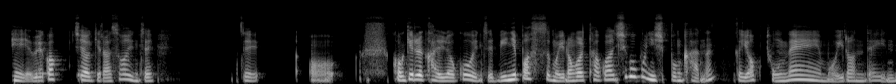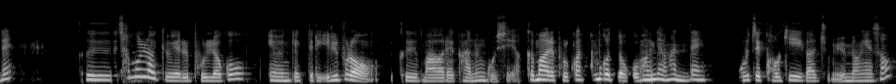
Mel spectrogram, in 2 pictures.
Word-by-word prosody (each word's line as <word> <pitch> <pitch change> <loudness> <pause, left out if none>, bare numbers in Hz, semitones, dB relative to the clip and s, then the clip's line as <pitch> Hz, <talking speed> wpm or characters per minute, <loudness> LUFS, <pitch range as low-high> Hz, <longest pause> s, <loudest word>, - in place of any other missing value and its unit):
예. 170 - +1
외곽 230 +8 -1
지역이라서 180 +3 0
인제 165 -4 -2 0.8
이제 - - -5 0.5
어 - - -4 0.6
거기를 220 +3 +6
가려고 180 +1 +2
이제 170 -3 -4
미니 190 +7 +5
버스 230 -1 -1
뭐 170 -6 +1
이런 165 +1 +2
걸 185 +1 +4
타고 205 +2 -1
한 220 - +3
15 360 +9 +2
분, 335 -7 -1
20 200 - +2
분 180 -2 -2
가는? 220 +1 -3
그러니까 225 -8 -7
옆 170 - -1
동네 195 +4 +1
뭐 - - -6
이런 160 0 -3
데인데 230 - -5 0.6
그 210 -2 +1
차물라 330 - +2
교회를 170 -6 -1
보려고 165 +10 -1 0.2
여행객들이 175 -3 -2
일부러 190 - +3 0.2
그 165 -3 -2
마을에 150 0 0
가는 165 +4 -2
곳이에요. 140 -5 -8
그 210 - 0
마을에 215 -2 +7
볼 180 -3 -3
건 215 +2 -1
아무것도 235 -8 +3
없고 165 - -2
황량한데 215 -2 +2 0.3
오로지 195 +1 0
거기가 170 -3 -1
좀 220 +7 -10
유명해서 165 - -3
185 Hz, 350 characters per minute, -23 LUFS, 165-220 Hz, 0.8 s, 마을에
